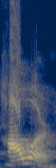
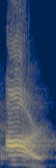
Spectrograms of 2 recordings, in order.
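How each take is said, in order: First: The word begins with an h sound. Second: The word begins with a vowel, no h. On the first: The speaker calls it wrong. "कोई कोई बोलता है हावर्ड, but that's not" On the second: The speaker calls it right. "ये होता है आर। इसमें H जो है इसका प्रोनाउंसिएशन नहीं होगा"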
